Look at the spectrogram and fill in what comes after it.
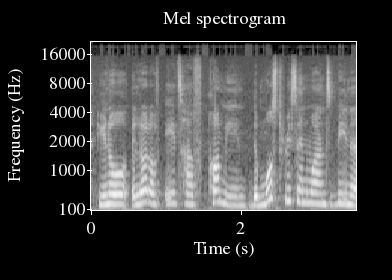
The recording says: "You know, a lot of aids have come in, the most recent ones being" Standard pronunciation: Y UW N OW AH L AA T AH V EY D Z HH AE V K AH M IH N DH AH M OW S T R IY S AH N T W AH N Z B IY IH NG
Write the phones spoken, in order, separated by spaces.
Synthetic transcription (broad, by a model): Y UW N OW AH L AA T AH V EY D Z HH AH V K AH M IH N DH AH M OW S T R IY S AH N T W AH N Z B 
